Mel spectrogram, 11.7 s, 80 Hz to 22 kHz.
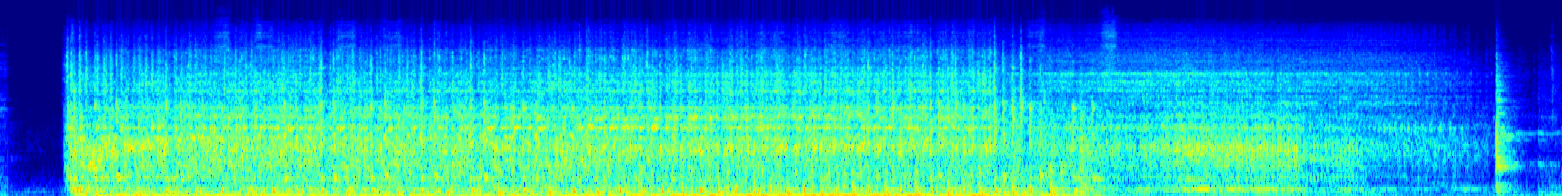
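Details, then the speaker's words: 1960 John Deere 1010 diesel tractor, fresh diesel, injectors squirting, intake heated: bursts into life on starting fluid, runs hard seconds, then sags and fades as ether burns off; diesel not combusting, concluded low compression. "it's totally running off the starting fluid it's got fresh diesel I know the in injectors are squirting I have to conclude that the the diesel is just not combusting because of low compression"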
